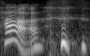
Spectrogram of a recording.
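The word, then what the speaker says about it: ห้า: It's pronounced ha.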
